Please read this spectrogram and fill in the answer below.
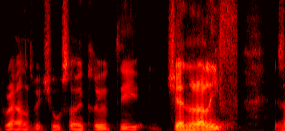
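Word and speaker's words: Generalife: the alhambra's Magnificent grounds which also include the general Leaf is how you pronounce that the triangle summer Resort of the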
